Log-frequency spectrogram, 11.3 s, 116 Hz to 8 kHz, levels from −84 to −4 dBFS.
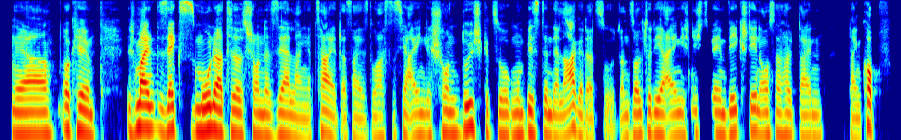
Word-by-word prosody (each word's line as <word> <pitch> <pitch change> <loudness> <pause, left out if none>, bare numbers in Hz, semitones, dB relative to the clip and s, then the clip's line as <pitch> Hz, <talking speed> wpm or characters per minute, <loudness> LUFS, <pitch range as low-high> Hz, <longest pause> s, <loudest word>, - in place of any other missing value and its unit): Ja, 135 -1 +2
okay. 155 -5 +2 0.4
Ich 150 -1 -4
meine, 165 -1 +7
6 150 0 +4
Monate 150 -2 +5
ist 130 -2 0
schon 130 -2 -1
'ne 125 -1 -2
sehr 130 +2 -1
lange 115 -2 -6
Zeit. 135 -6 -1
Das 110 +3 -9
heißt, 110 -1 -8
du 120 - -7
hast 120 -1 -6
es 125 - -3
ja 130 -3 -3
eigentlich 130 +1 -4
schon 135 -2 -2
durchgezogen 135 -5 0
und 130 0 0
bist 135 -1 +1
in 130 - 0
der 125 -1 -4
Lage 135 +2 0
dazu. 110 0 -8
Dann 115 +3 -8
sollte 130 +2 -2
dir 135 0 -1
ja 130 - 0
eigentlich 125 -1 -4
nichts 140 -1 -11
mehr 135 - -3
im 130 0 -2
Weg 140 0 -1
stehen, 150 -2 -2
außer 135 0 -3
halt 130 -1 -4
dein 125 +1 -6 0.3
dein 110 -1 -7
Kopf. - - +1
130 Hz, 225 wpm, -20 LUFS, 125-140 Hz, 0.4 s, meine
